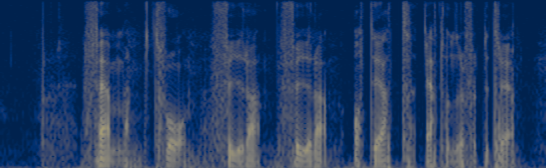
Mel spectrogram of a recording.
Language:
Swedish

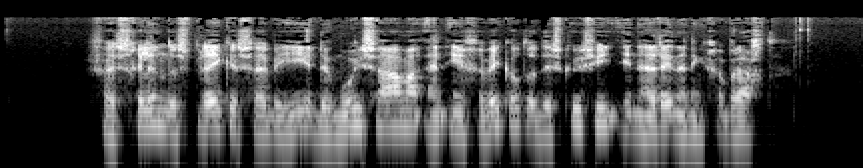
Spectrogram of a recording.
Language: Dutch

